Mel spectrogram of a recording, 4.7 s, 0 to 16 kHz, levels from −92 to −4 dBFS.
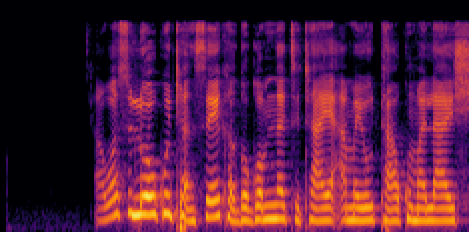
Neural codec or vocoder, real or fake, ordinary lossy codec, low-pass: none; real; none; 10.8 kHz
